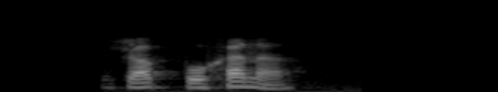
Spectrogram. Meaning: linguistics
- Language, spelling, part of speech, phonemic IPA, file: Pashto, ژبپوهنه, noun, /ʒəb.po.həˈ.na/, Ps-ژبپوهنه.oga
